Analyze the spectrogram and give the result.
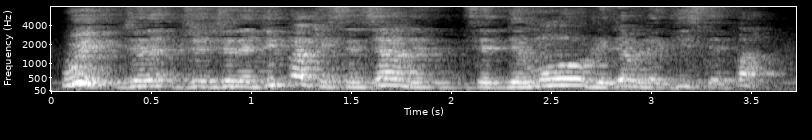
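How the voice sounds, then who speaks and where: A male pastor preaching a sermon, rising to shouts and falling quiet, with Lingala phrases mixed in. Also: high-pitched, a little fast, slight background noise. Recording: echoey church from far off.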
